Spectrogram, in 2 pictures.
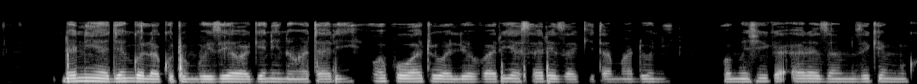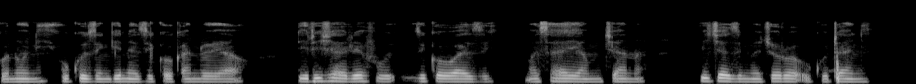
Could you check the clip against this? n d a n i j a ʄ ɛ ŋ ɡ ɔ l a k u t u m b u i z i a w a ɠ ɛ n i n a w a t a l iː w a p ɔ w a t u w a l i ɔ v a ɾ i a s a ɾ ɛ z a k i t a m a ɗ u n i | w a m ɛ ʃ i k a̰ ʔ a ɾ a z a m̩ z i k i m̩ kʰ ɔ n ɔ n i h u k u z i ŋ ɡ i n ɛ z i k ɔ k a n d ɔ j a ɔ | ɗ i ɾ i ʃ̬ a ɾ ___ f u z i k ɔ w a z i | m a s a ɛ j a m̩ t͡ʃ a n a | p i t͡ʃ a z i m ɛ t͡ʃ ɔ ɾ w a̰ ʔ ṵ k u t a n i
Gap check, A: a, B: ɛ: B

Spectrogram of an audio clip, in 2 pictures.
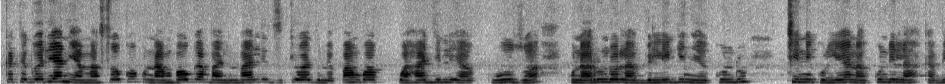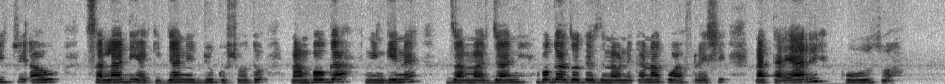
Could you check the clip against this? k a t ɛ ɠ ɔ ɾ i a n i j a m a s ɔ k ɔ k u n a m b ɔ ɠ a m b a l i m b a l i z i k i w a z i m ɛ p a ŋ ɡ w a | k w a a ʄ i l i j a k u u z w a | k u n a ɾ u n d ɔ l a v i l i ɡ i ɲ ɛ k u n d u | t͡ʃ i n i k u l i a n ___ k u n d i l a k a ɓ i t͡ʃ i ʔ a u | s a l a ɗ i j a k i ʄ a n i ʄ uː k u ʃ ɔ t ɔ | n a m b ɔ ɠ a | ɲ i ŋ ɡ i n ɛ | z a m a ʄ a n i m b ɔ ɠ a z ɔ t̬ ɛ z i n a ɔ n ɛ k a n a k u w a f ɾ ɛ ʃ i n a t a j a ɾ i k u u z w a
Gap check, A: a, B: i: A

